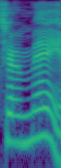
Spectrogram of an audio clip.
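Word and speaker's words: Hermès: Because you're always asking me, how do you pronounce Hermes? – It's Hermé, isn't it? There's no S, right? – You know what?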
